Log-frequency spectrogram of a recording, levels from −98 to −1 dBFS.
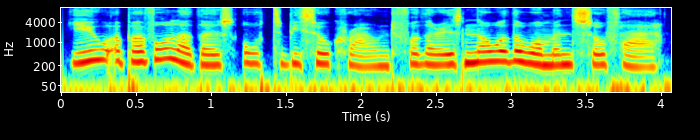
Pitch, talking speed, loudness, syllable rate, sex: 235 Hz, 250 wpm, -17 LUFS, 6.2 syllables/s, female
